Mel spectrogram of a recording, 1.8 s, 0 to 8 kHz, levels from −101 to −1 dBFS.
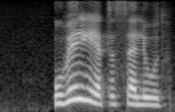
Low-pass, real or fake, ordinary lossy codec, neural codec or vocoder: none; fake; none; codec, 16 kHz, 0.8 kbps, ZipCodec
